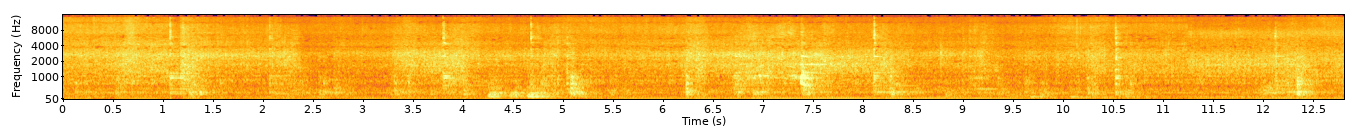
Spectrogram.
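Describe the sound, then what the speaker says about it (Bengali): Broccoli and fried prawns being sautéed in a pan, a steady close sizzle with scraping stirs and spatula knocks throughout. "দু মিনিট কষিয়ে নিয়েছি"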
